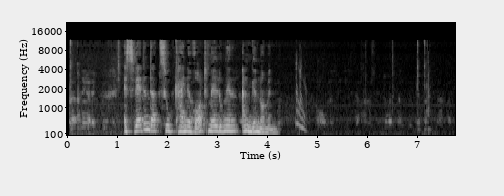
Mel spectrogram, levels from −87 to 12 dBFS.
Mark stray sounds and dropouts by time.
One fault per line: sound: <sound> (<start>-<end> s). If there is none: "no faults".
sound: chirp (4.6-4.8 s)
